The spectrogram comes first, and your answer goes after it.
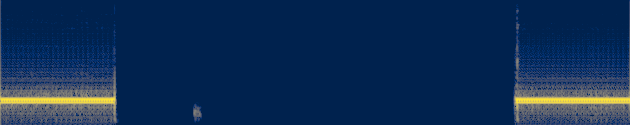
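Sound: telephone call ringing tone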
